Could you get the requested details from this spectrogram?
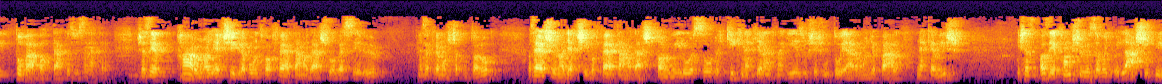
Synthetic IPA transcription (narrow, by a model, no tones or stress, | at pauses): t̪o̞va̰ːbːɒt̪ːa̰ːkɒzyzɛnɛ̰t̪ɛ̰t̪eʃɛzeːrt̪haːɾo̞mnɒɟɛcʃeːɡrɛbo̞nt̪ʋɒːfɛlt̪aːmɒd̪aːʃroːlbɛseːløː | ɛzɛkrɛmo̞ʃtt͡ʃɒkut̪ɒlo̞k | ɒzɛlʃøːnɒɟɛcʃeːɡɒfɛlt̪aːmɒd̪aːʃt̪ɒnujiɾoːlsoːlɦo̞ckiknɛkjɛlɛnt̪mɛɡjeːzuʃeːʃut̪oːjaːɾɒmo̞ɲɟɒpaːlnɛkɛmiʃ | eːʃɛzɒzeːrt̪hɒŋkʃuːjo̞zːɒɦo̞ɟho̞ɟlaːʃːukmi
